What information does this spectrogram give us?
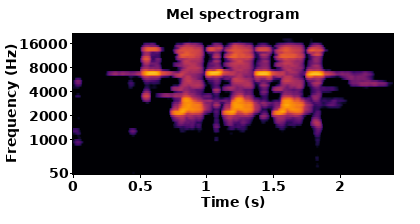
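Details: Sunda robin singing a short phrase of paired notes, each a thin high whistle followed by a buzzy lower chirp, repeated four times in quick rhythm.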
